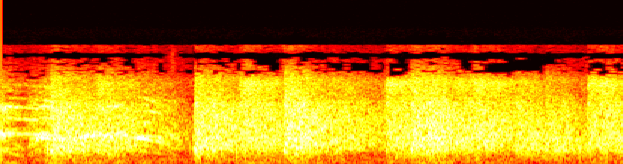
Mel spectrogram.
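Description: Old radio-drama gunfight sound effect: a volley of gunshots with several sharp reports over men shouting.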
